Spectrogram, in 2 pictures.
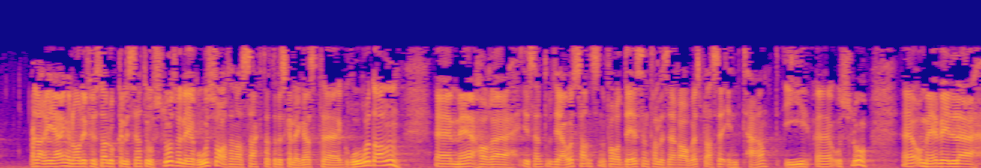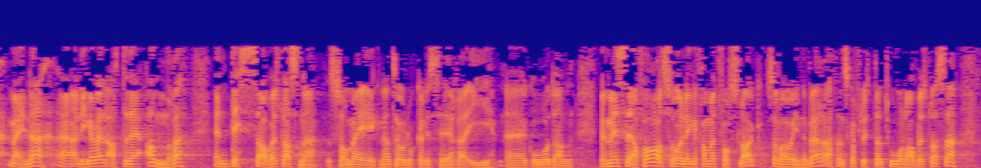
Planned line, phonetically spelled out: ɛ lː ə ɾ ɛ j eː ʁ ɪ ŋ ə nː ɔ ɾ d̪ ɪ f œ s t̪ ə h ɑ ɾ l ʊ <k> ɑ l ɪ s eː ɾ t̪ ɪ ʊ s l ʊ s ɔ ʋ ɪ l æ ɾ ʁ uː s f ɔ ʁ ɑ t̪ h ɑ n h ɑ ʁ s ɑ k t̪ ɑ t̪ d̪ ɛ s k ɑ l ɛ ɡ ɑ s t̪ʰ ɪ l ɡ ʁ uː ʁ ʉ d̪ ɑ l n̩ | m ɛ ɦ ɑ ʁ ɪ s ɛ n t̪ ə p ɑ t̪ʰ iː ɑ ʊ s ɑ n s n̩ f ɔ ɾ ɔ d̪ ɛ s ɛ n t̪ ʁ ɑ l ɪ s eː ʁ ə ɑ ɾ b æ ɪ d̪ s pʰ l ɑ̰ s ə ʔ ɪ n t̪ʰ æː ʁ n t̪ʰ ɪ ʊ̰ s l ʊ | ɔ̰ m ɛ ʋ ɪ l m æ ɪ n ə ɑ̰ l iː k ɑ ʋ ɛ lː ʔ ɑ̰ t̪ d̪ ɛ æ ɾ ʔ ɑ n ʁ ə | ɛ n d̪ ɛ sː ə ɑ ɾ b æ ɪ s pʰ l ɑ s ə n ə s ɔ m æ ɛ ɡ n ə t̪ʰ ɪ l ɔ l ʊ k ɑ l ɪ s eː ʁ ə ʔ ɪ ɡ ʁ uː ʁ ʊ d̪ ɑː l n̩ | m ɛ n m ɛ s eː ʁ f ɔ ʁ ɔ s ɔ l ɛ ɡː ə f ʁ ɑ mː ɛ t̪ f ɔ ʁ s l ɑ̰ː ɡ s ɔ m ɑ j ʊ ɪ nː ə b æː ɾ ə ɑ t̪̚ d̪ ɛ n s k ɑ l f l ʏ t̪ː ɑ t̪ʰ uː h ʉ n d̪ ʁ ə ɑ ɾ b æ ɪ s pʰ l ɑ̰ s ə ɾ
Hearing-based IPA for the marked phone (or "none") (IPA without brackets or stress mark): k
